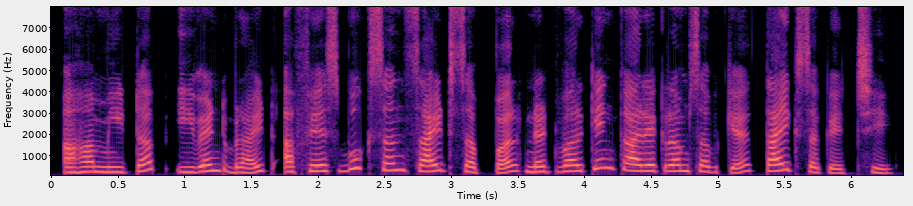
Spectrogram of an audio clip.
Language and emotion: Maithili, neutral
